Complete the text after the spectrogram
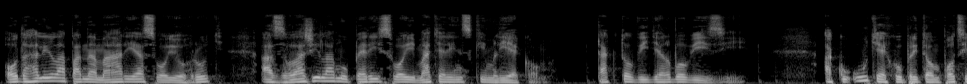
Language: Slovak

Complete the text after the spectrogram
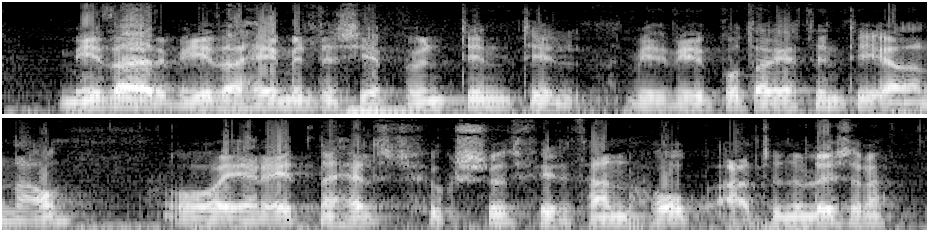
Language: Icelandic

